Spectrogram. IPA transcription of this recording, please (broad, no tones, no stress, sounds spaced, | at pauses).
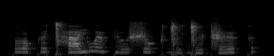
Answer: lˠ u k ʏ ǀʰ a j w ø pʲ u ʃ o k ɡ͡ǀ ʏ ɡ͡ǀ ø ʈ͡ʂ ø k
